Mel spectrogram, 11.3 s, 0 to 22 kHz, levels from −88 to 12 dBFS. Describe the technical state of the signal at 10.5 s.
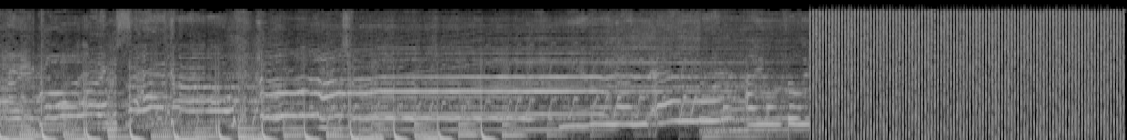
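At 10.5 s a compressed stream is being played as audio, from 8.09 s to the end: Dolby Digital data treated as samples. The result is loud static chattering in 9.33 ms bursts 31.25 times a second, a rhythm that sets it apart from steady noise.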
